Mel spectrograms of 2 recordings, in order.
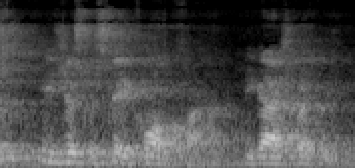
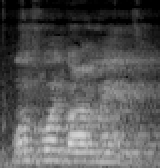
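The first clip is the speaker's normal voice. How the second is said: ordinary talk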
